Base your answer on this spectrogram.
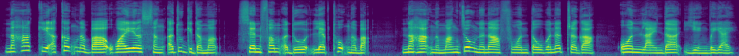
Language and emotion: Manipuri, neutral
